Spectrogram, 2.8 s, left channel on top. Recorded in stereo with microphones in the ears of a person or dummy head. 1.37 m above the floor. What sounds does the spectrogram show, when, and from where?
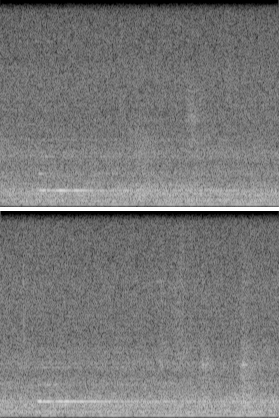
0.4 s a piano: 10° right (ahead or behind), 2 m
